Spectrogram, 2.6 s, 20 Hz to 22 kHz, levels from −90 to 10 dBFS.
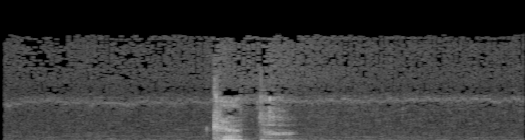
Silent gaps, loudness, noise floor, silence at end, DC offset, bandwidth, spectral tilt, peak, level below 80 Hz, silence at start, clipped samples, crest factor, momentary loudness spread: none; -23 LUFS; -44 dBFS; 0 s; under 0.1%; 17 kHz; -3 dB/octave; -2 dBFS; -42 dBFS; 0.05 s; under 0.1%; 26 dB; 21 LU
